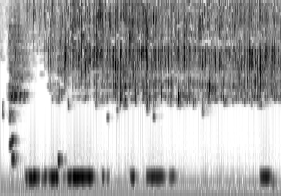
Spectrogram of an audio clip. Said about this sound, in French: Ça va, tu arrêtes l'eau, là. C'est bon comme ça. C'est bon, tu... L'eau, il faut arrêter l'eau. Tu m'envoies encore un peu d'eau. Encore un peu d'eau, là.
